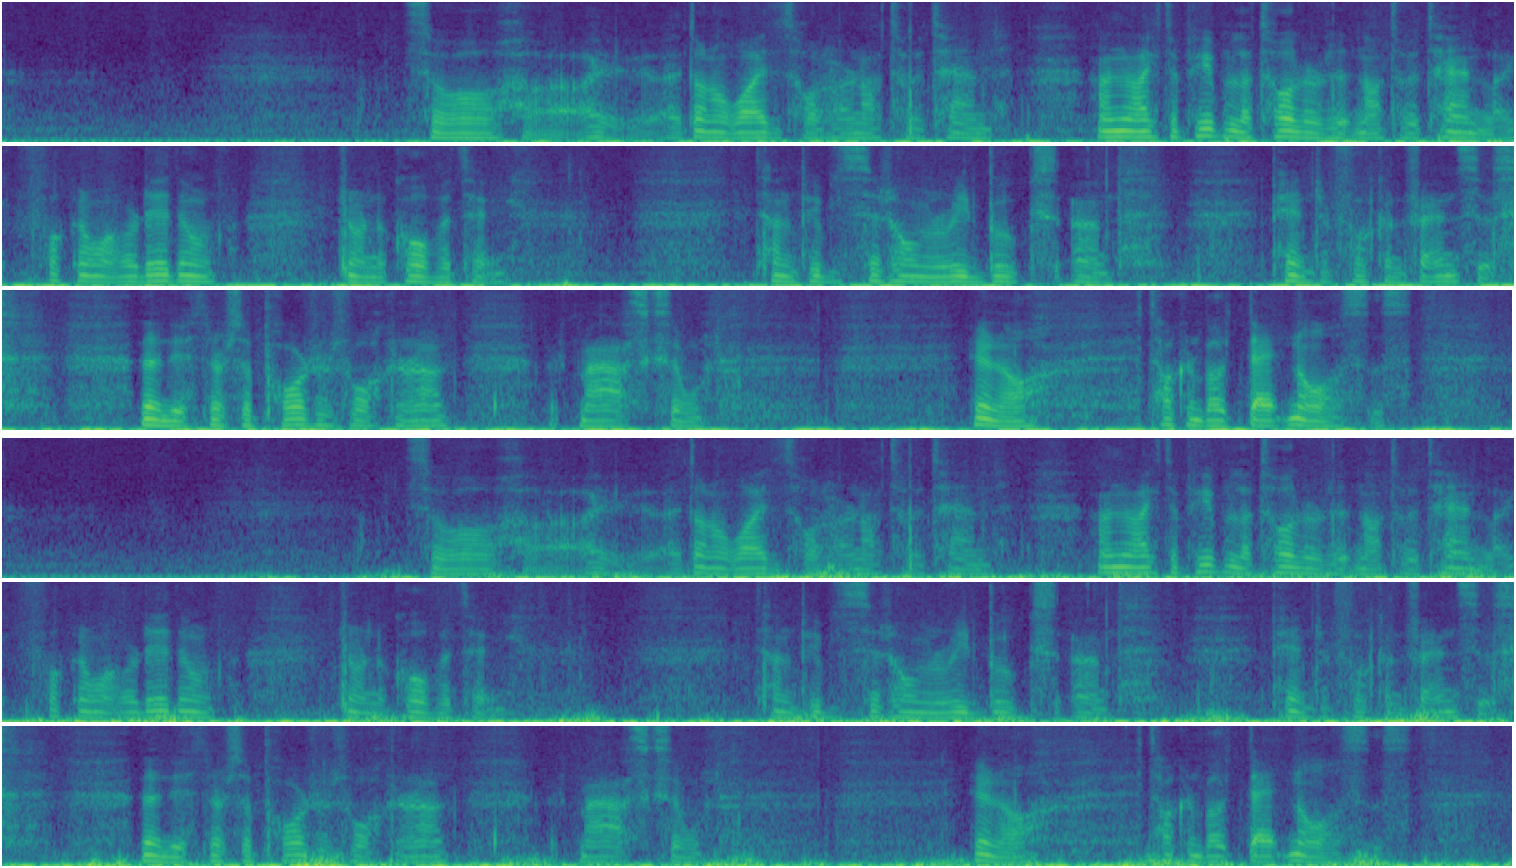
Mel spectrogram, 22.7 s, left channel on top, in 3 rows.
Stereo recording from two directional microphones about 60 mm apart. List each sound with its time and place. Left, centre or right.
2.0 s speech: left
9.5 s speech: left
12.5 s speech: left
